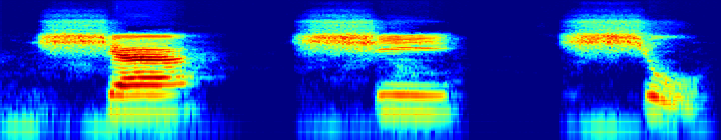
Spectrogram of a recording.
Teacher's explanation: Jadi tafashi itu udara menyebar di rongga mulut. · kalau shin itu tengah lidahnya itu nggak sampai menempel banget ya. Ini kan langit-langit, ini lidah tengahnya nih.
